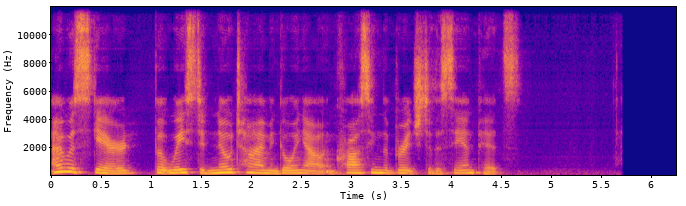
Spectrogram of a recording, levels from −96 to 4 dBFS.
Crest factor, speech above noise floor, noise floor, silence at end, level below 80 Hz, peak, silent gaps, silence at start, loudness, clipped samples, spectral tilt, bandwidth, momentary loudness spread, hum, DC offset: 16 dB; 39 dB; -54 dBFS; 1.6 s; -54 dBFS; 0 dBFS; none; 0 s; -15 LUFS; under 0.1%; -4 dB/octave; 12 kHz; 8 LU; none; under 0.1%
